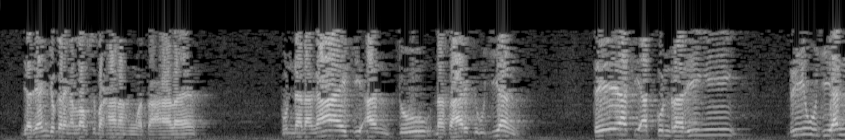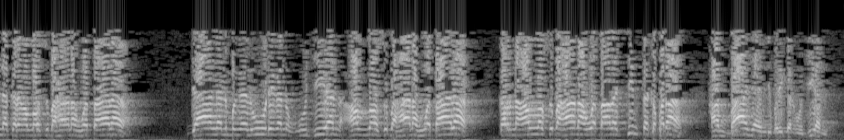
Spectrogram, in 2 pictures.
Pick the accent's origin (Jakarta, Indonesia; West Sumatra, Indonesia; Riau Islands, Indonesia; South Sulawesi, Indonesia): South Sulawesi, Indonesia; Karena kita ini Bugis Makassar.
